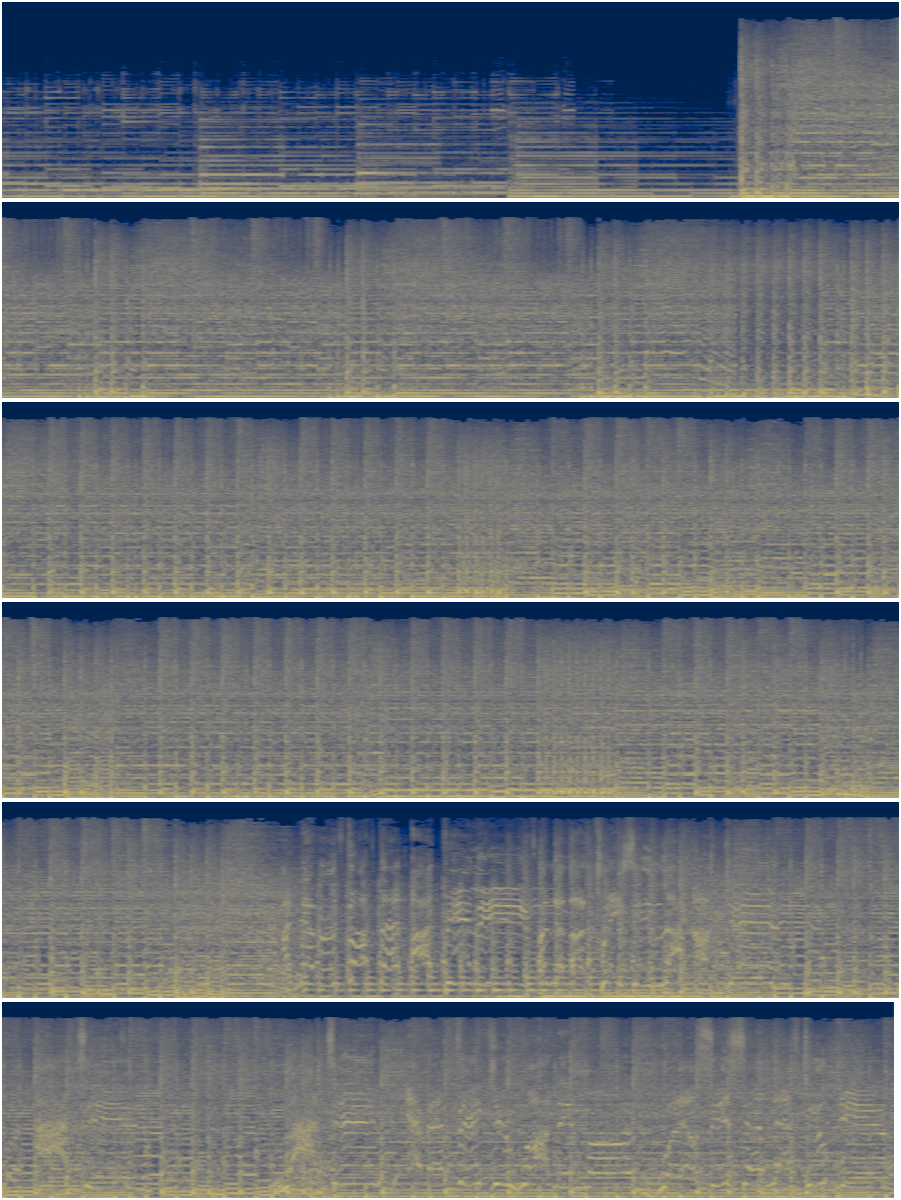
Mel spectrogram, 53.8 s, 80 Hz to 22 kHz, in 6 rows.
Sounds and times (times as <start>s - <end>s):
Bass guitar: 0.0s - 53.7s.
